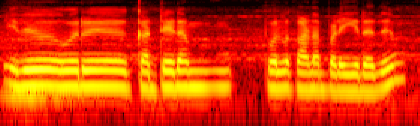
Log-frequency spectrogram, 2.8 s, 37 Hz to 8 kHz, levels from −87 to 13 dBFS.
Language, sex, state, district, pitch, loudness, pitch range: Tamil, female, Tamil Nadu, Kanyakumari, 195 Hz, -14 LUFS, 190-200 Hz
